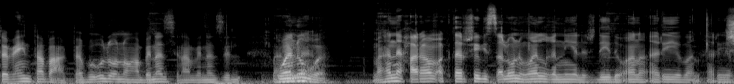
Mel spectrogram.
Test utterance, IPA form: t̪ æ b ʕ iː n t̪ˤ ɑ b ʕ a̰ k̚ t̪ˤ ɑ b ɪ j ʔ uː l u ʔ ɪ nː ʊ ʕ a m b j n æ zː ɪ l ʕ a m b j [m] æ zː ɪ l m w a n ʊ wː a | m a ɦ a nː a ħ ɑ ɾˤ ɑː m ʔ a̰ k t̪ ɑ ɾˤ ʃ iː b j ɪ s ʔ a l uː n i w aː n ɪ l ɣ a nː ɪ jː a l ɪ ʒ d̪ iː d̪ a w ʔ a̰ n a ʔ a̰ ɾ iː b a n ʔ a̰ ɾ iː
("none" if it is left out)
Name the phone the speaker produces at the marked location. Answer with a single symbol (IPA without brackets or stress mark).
n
